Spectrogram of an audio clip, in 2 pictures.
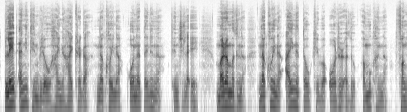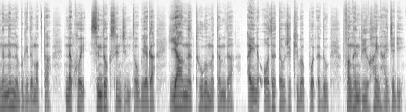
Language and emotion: Manipuri, neutral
